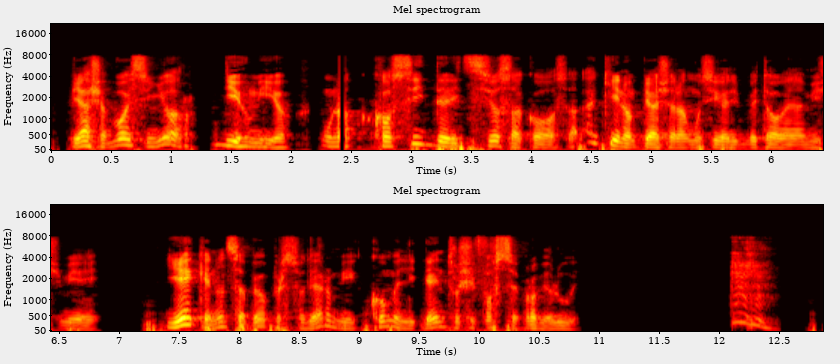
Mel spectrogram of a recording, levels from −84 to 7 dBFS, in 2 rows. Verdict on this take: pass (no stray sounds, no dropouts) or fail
fail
